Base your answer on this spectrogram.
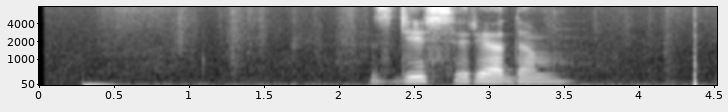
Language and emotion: Russian, neutral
